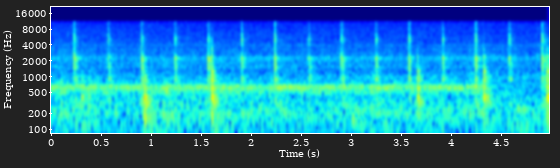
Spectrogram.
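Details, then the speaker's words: Antique Westminster chime clock with crisp, evenly spaced ticks about three a second after being nudged slightly left to find its center of gravity. It had been ticking off-beat before; the pendulum clock is now running in beat. "That sound there is a perfect ticking clock."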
